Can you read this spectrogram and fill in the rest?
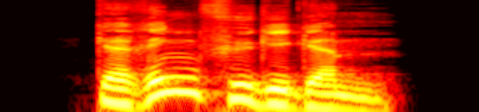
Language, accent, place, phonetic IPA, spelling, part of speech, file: German, Germany, Berlin, [ɡəˈʁɪŋˌfyːɡɪɡəm], geringfügigem, adjective, De-geringfügigem.ogg
- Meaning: strong dative masculine/neuter singular of geringfügig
